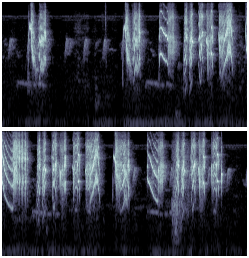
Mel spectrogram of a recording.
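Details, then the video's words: Long-tailed shrike in full, loud song meant to lure silent shrikes into singing: dense, rapid scratchy chatter of tightly packed harsh notes in long bursts, over a faint low rumble. "BURUNG CENDET GACOR DOR PANCINGAN AMPUH CENDET SUSAH BUNYI"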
